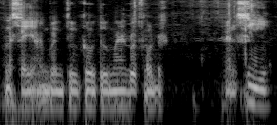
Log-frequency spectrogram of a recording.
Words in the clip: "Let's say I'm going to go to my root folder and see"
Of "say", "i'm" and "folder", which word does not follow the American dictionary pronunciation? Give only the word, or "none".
folder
